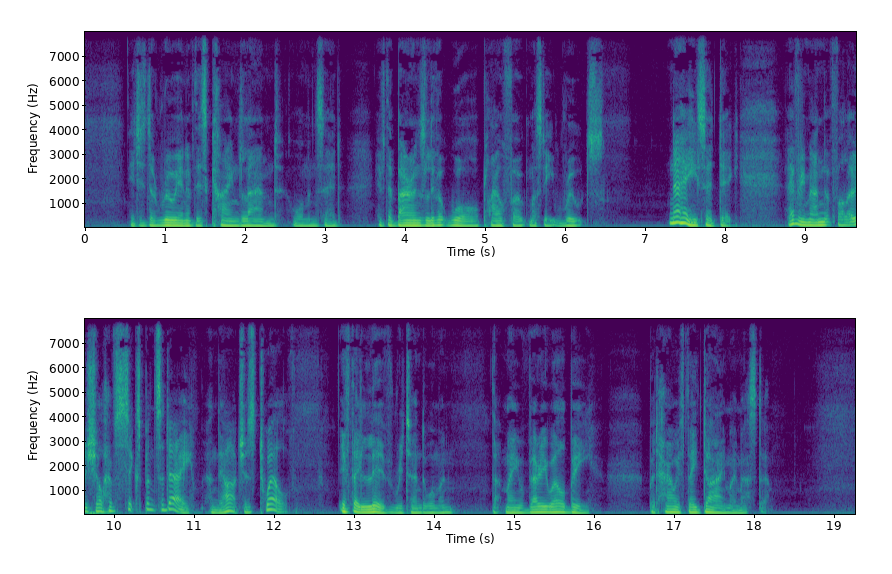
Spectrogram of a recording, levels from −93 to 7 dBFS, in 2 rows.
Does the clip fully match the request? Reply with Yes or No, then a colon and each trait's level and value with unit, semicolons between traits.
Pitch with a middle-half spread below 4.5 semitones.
Yes: average, 3.6 semitones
